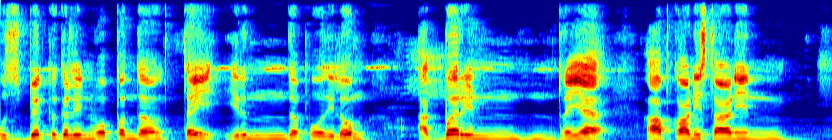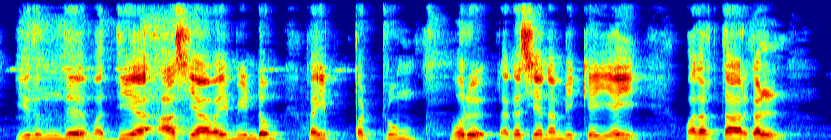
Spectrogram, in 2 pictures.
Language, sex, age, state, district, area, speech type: Tamil, male, 60+, Tamil Nadu, Krishnagiri, rural, read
